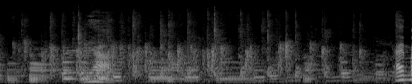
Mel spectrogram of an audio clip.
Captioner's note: cheers and applause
